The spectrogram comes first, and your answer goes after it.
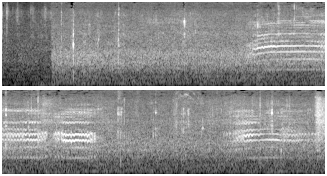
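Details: Cat giving two or three high, drawn-out meows against loud steady background noise, the cries flat and thin with a wavering middle section.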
